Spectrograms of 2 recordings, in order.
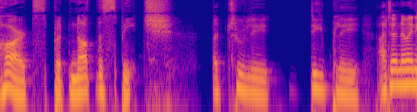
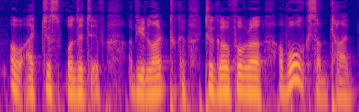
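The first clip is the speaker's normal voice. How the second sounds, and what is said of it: Imitates another person's voice. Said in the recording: “This is a terrible impression... your voice was very good”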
